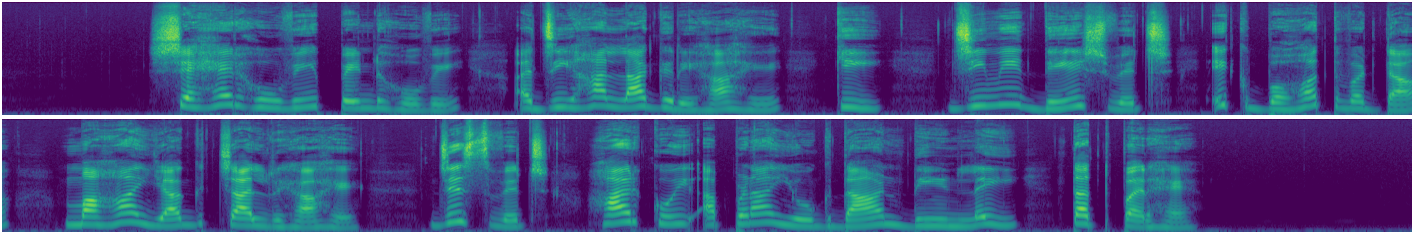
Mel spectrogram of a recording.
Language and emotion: Punjabi, neutral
